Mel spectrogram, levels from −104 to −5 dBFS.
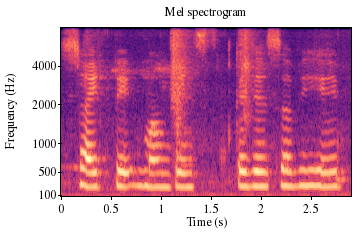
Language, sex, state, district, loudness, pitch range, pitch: Hindi, female, Assam, Hailakandi, -16 LUFS, 245-265 Hz, 255 Hz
